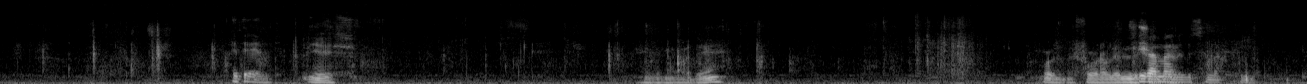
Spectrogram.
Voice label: conversation; Succot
